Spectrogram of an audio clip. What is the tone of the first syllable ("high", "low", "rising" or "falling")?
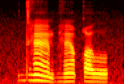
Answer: falling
